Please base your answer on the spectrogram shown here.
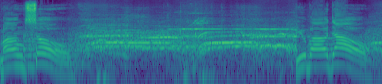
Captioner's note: applause and cheering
